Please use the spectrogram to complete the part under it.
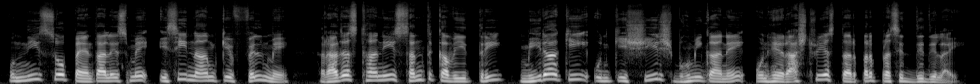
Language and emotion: Hindi, neutral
